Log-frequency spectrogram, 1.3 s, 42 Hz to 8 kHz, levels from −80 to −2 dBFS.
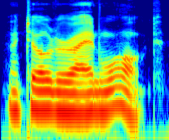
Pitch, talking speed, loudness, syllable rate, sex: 130 Hz, 285 wpm, -14 LUFS, 6.2 syllables/s, male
